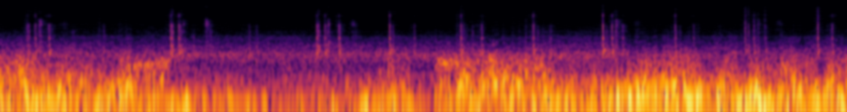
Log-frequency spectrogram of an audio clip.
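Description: Low, steady rumble of wind and road noise on the microphone of a moving onboard action camera, with irregular sharp clicks and rattles several times a second.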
